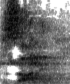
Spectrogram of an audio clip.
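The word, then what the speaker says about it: ज़ालिम: परिवर्तन आ जाता है जैसे जालिम शब्द जालिम साधारण भाषा में अगर हम कहे तो जालिम और अगर नुक्ता युक्त जो व्यंजन है उसके साथ अगर इन शब्दों का उच्चारण करें जालिम तो ऐसा प्रतीत होता है घस के साथ उच्चारित हो रहा है इससे पिछले के वीडियो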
